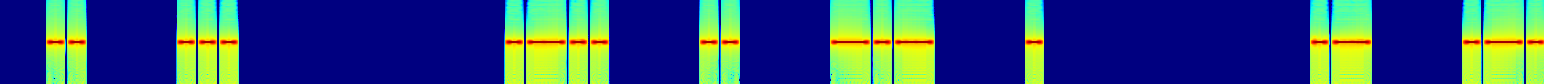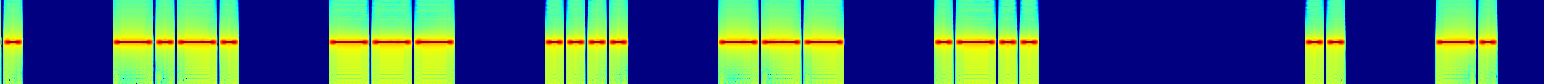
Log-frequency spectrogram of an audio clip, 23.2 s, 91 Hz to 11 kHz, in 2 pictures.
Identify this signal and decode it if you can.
Morse code, heard as a keyed tone, about 15 wpm, spaced as for 8 wpm, 1000 Hz. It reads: IS LIKE ALCOHOL IN
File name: qotdfiles / 8wpm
